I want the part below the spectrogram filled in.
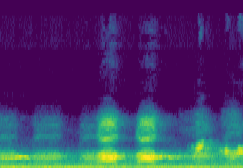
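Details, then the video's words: Outdoor recording of a bird: a faint call, then two loud, rough caws about half a second apart, and a softer higher note at the end, over a low hum. "birds chirping sound"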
